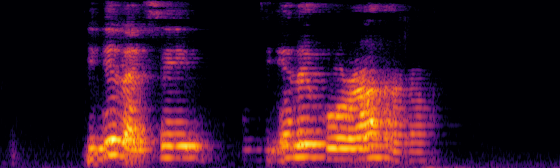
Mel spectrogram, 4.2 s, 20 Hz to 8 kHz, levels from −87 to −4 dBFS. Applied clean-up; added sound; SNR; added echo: neural mask model DeepFilterNet 3.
